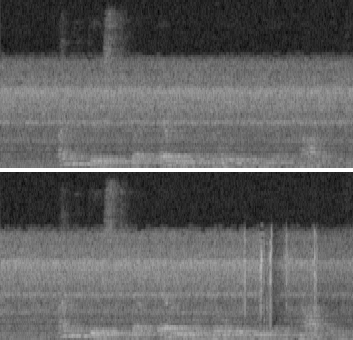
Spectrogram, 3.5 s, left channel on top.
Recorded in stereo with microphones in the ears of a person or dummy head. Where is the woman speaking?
50° left (ahead or behind), 2.5 m; by 3.5 s 25° left (ahead or behind), 4.5 m.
